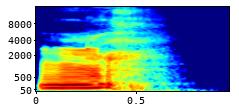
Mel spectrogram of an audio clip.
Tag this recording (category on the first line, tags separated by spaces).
Speech > Solo speech
Male singletake FR-AV2 pain Voice-acting oneshot Man Hurt talk Neumann Single-take NPC Human Tascam Mid-20s Video-game voice dialogue U67 Vocal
